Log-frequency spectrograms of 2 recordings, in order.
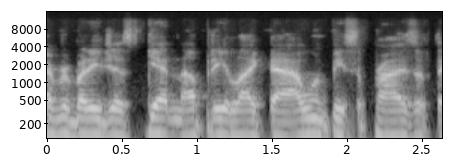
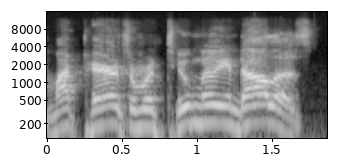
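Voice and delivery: mock yell; 7 semitones higher, 3 dB louder than usual. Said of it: "just yelling out".

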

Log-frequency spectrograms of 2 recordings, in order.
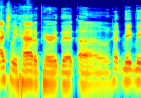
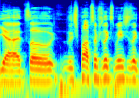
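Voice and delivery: ordinary delivery

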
